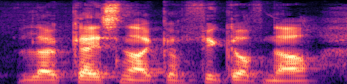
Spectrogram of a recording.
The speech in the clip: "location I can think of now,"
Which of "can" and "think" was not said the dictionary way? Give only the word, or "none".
think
